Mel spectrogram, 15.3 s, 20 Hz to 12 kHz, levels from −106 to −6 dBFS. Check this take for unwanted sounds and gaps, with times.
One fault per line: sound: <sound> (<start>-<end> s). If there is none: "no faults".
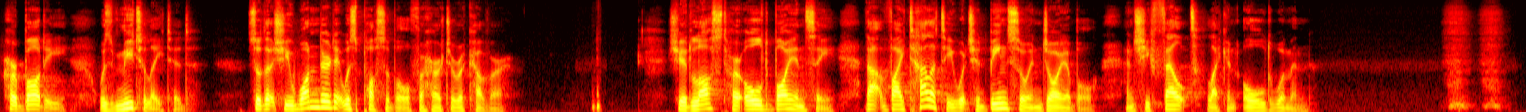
sound: sigh (5.9-6.0 s)
sound: sniff (14.4-15.1 s)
